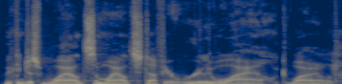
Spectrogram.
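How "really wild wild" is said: slow growl. Shown as a demonstration. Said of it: "fight sounds".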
